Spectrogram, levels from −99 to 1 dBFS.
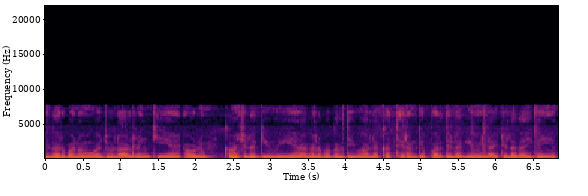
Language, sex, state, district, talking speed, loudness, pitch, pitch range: Hindi, male, Bihar, Saharsa, 235 wpm, -38 LUFS, 105 Hz, 105-110 Hz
